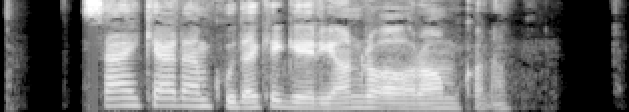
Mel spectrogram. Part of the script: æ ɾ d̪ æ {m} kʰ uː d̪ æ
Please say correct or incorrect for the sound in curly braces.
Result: correct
